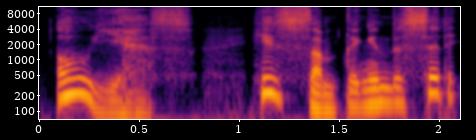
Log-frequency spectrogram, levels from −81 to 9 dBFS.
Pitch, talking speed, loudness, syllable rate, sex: 140 Hz, 200 wpm, -17 LUFS, 5.6 syllables/s, male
